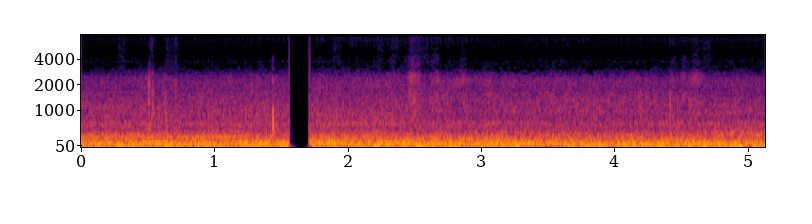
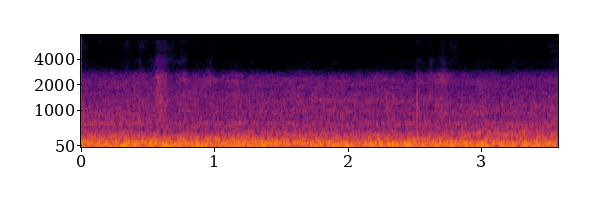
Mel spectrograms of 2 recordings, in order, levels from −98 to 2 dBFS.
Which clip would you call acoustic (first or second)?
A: first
